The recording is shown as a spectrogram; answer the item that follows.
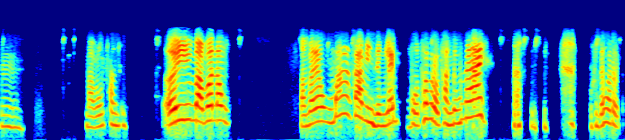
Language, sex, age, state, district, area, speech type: Bodo, female, 60+, Assam, Udalguri, rural, conversation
